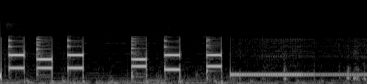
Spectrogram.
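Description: Six quick touch-tone beeps of a phone number being dialed to call someone's father, in two groups of three, followed by a steady ringback tone. Clear, with no talking.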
